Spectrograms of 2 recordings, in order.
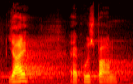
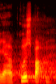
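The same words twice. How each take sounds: First: The stress falls on the word jeg. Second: The stress falls on the word Guds.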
